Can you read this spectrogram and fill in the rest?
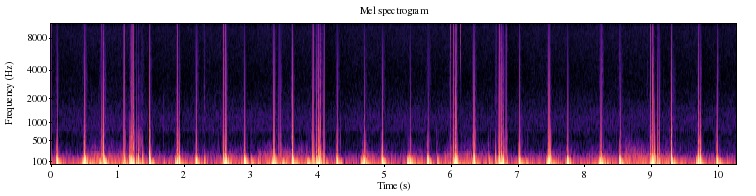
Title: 眼睛感染肿了，今天录心跳就不露脸啦🥺 My Eye Got Infected and Swollen, So No Face Cam for Today's Heartbeat Recording 🥺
